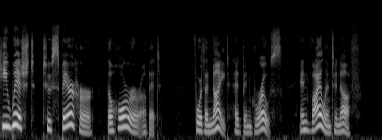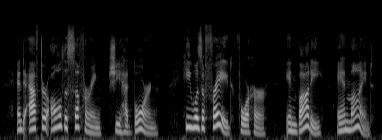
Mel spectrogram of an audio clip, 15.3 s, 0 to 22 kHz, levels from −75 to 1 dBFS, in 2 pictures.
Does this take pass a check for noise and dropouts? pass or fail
pass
